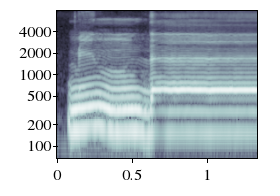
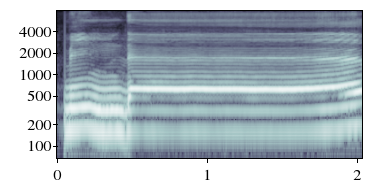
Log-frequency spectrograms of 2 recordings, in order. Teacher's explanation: Panjang dulu 6 harokat, kemudian masuk ke dalam ba yang bertasydid tanpa dinaikkan lagi. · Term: mad lazim mustaqal kalimi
